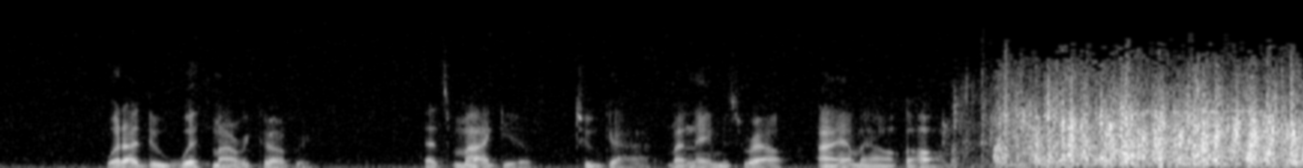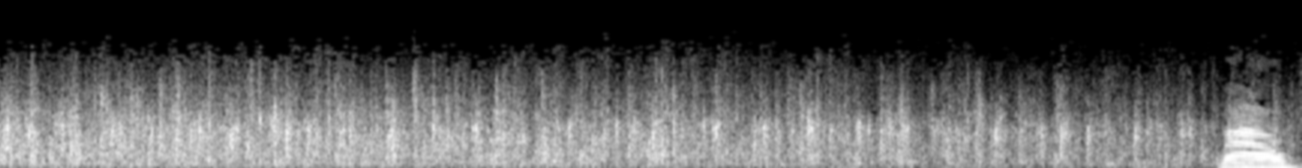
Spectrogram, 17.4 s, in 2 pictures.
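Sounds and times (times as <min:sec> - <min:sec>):
speech: 0:00.7 - 0:02.2, 0:02.8 - 0:06.9, 0:16.8 - 0:17.3
audience applause: 0:06.3 - 0:17.3.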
